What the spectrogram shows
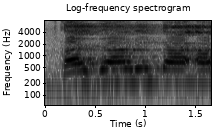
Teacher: Kadzalika Kaza panjang satu alif.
